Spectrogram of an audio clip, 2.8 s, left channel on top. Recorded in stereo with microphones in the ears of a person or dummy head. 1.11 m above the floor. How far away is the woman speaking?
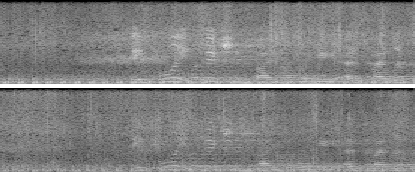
About 6 m.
